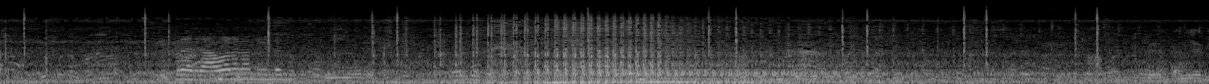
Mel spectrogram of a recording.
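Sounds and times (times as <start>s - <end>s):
voices of people: 0.0s - 12.0s
boat engine running: 4.1s - 10.5s.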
